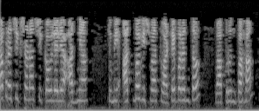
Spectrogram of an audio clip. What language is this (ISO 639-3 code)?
mar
